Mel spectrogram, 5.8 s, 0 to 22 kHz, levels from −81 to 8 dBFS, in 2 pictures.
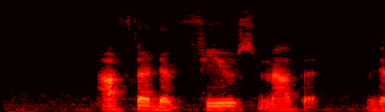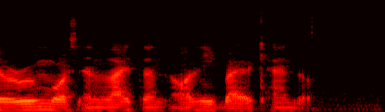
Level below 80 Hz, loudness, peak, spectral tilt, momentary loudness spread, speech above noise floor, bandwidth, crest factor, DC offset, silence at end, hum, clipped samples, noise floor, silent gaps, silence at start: -74 dBFS; -39 LUFS; -18 dBFS; -6 dB/octave; 13 LU; 28 dB; 15.5 kHz; 22 dB; under 0.1%; 0.55 s; none; under 0.1%; -67 dBFS; none; 0.75 s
